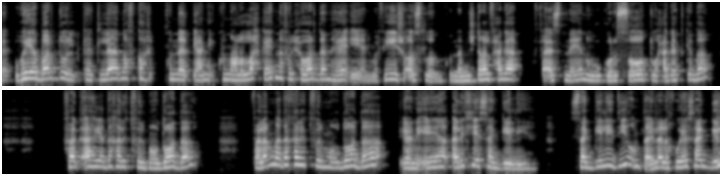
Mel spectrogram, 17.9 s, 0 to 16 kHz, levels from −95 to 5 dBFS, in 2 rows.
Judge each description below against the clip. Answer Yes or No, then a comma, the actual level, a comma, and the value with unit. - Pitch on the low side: No, high, 215 Hz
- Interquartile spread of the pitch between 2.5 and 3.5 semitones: No, average, 3.9 semitones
